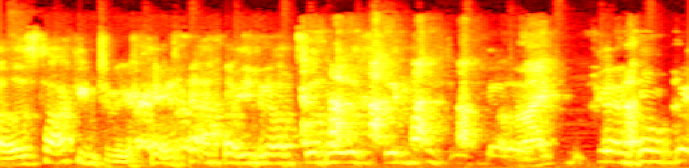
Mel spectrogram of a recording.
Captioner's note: laughing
